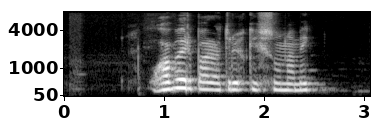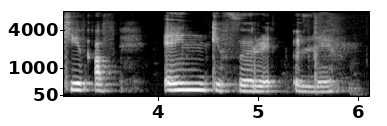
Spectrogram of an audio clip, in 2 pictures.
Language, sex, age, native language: Icelandic, male, 11, Polish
